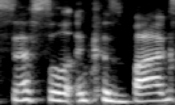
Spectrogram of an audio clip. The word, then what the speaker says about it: Cecil: He's called Cecil in the show, but the British way to say his name is Cecil, and because Bogz says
